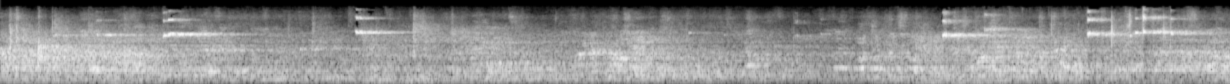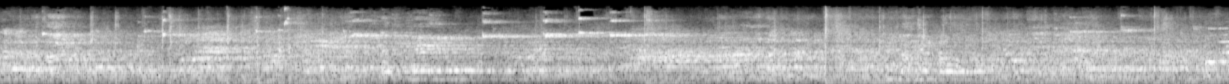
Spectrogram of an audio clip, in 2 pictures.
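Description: Children shout to each other across the echoing hall.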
